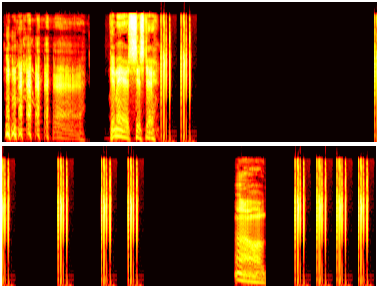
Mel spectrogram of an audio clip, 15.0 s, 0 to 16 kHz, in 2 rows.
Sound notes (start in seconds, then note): 0.0 chuckle; 2.8 cracks knuckles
